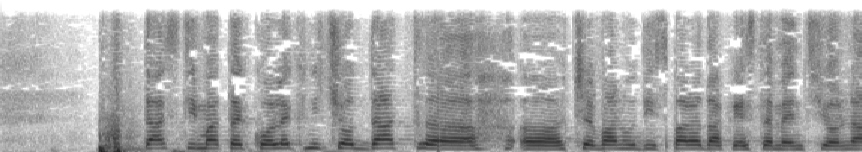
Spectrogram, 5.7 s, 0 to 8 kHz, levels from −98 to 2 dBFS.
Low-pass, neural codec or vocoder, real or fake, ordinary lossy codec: 7.2 kHz; none; real; none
